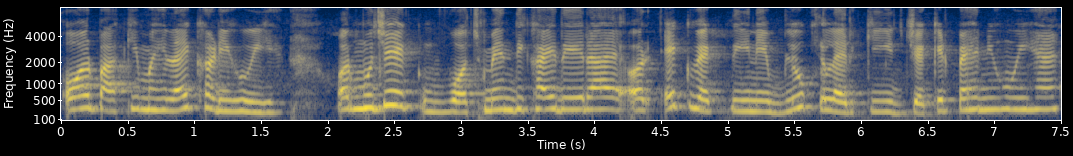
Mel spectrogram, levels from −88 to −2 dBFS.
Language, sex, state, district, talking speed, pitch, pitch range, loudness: Hindi, female, Rajasthan, Jaipur, 200 wpm, 285 Hz, 250-295 Hz, -16 LUFS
